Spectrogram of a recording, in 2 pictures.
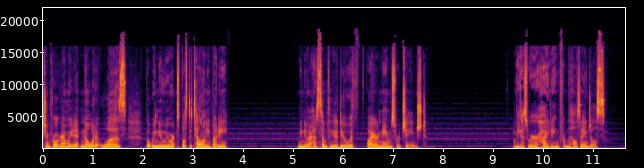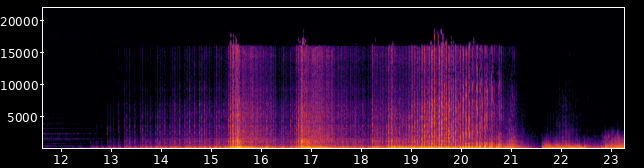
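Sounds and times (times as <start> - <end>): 
speech: 0.0 - 3.8, 5.1 - 7.8, 9.4 - 11.4
motorcycle engine revving: 12.6 - 23.1.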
